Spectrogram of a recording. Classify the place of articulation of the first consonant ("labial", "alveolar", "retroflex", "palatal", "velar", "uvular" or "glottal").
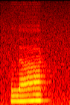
alveolar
